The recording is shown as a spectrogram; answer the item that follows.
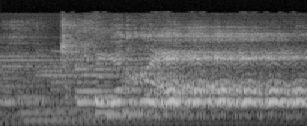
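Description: A woman singing a Korean song into a handheld microphone over instrumental accompaniment. After a brief dip she holds one long note with vibrato, starting about half a second in.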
